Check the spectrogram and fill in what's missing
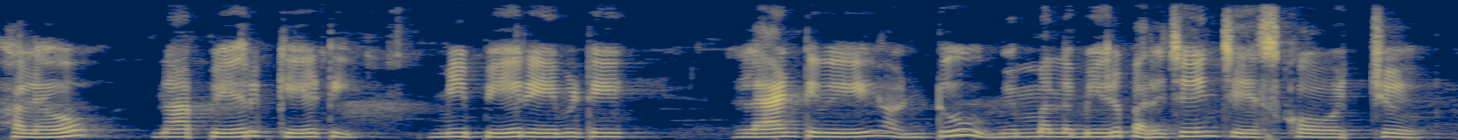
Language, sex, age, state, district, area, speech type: Telugu, female, 60+, Andhra Pradesh, Vizianagaram, rural, read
